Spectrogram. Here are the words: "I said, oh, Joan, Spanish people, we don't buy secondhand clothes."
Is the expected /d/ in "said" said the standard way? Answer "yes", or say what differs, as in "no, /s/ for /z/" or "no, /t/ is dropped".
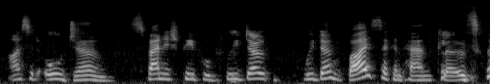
yes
